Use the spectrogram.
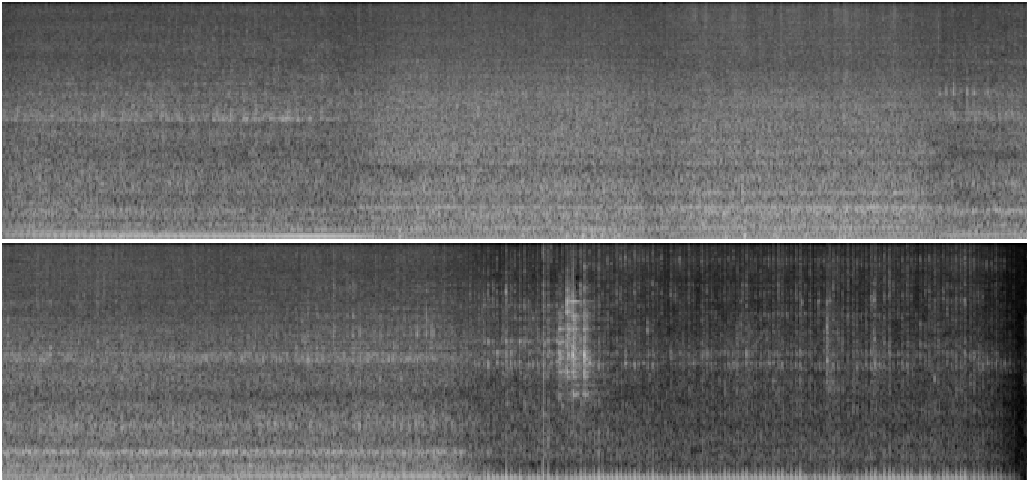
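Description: A truck engine idles steadily while warming up on a warm day, a loud, close, even drone that shifts pitch partway through and roughens near the end, with no talking.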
